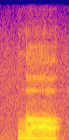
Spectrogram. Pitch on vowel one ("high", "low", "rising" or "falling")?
low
